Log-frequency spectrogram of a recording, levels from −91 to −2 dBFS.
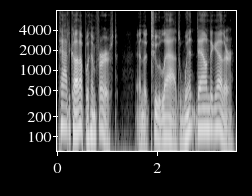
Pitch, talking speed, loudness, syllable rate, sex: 105 Hz, 220 wpm, -19 LUFS, 4.7 syllables/s, male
